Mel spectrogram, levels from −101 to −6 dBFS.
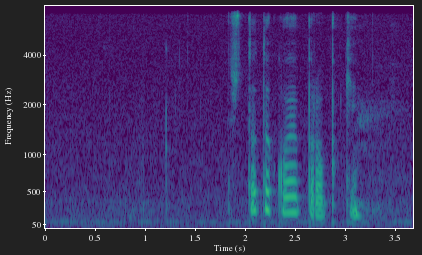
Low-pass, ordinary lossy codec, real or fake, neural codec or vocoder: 7.2 kHz; none; real; none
